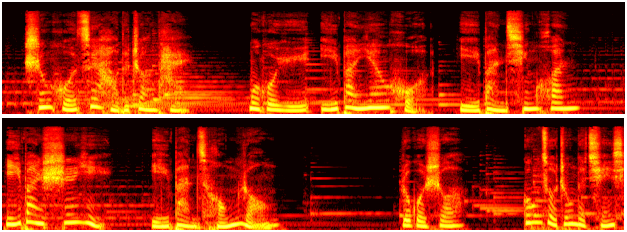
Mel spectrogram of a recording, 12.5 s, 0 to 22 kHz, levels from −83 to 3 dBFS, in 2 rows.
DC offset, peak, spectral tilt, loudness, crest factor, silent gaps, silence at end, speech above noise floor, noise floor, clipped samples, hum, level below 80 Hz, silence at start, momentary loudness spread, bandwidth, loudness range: under 0.1%; 0 dBFS; -4 dB/octave; -16 LUFS; 16 dB; none; 0 s; 36 dB; -51 dBFS; under 0.1%; none; -34 dBFS; 0.05 s; 14 LU; 16 kHz; 4 LU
